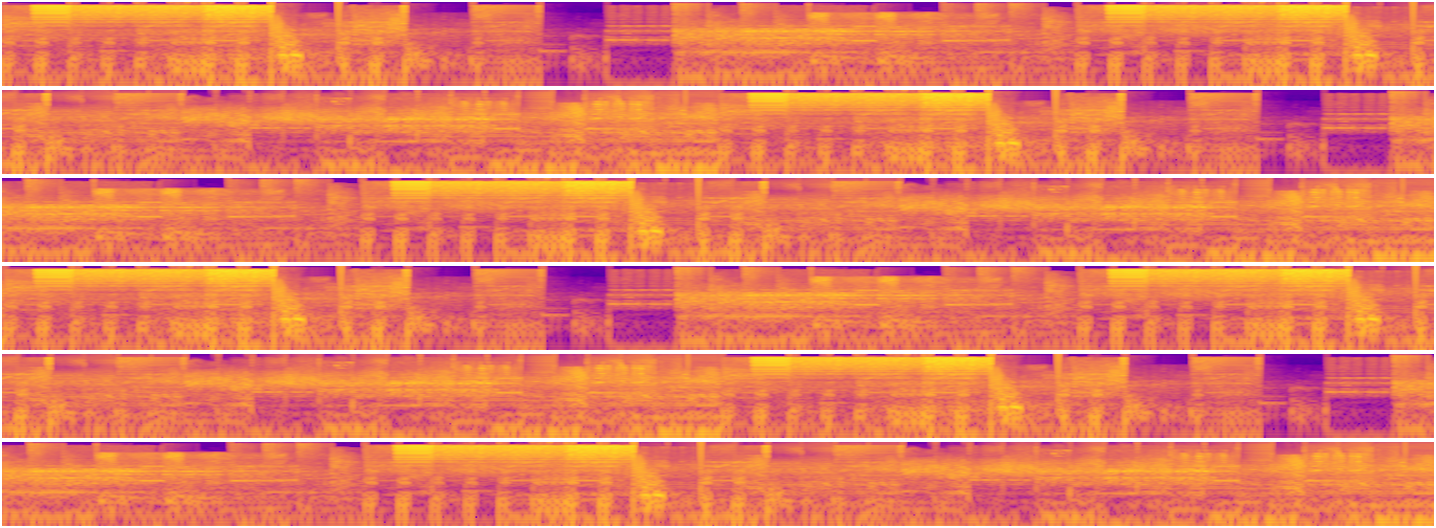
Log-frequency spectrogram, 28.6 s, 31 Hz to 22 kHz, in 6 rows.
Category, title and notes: Instrument samples > Percussion
This 67bpm Drum Loop is good for composing Industrial/Electronic/Ambient songs or using as soundtrack to a sci-fi/suspense/horror indie game or short film.
Underground, Loop, Samples, Soundtrack, Drum, Industrial, Dark, Ambient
